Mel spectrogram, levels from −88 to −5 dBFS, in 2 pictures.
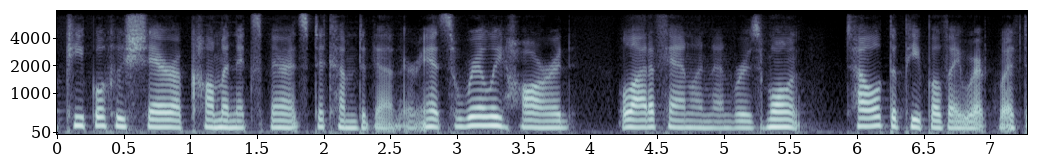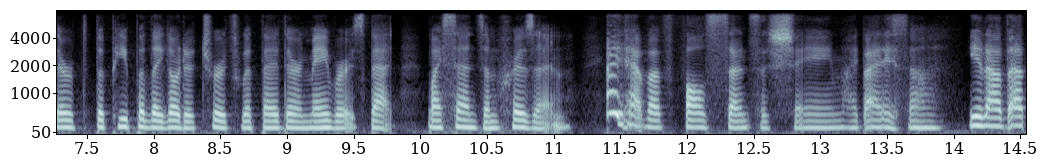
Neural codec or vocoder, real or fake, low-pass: codec, 16 kHz, 0.5 kbps, FunCodec, trained on LibriTTS, 25 frames a second; fake; 7.2 kHz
